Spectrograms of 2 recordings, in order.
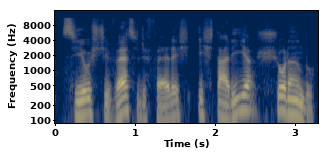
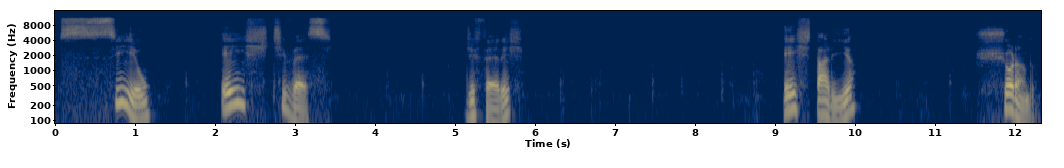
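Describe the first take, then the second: First: Said in the usual way. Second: Very slow, word by word with long pauses; slow dictation. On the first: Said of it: "Neguem pra mim essa frase". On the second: Shown as a demonstration. Teacher dictates the example sentence to students, very slowly. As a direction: spell the sentence out slowly, one word at a time. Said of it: "se eu falasse assim, ó".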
